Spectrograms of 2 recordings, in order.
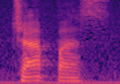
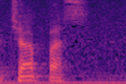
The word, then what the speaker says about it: Chiapas: dígale por favor que no diga Chiapas, que es algo común, ¿no? Que no diga Chiapas, que es Chiapas, porque no se dice Chihuahua.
